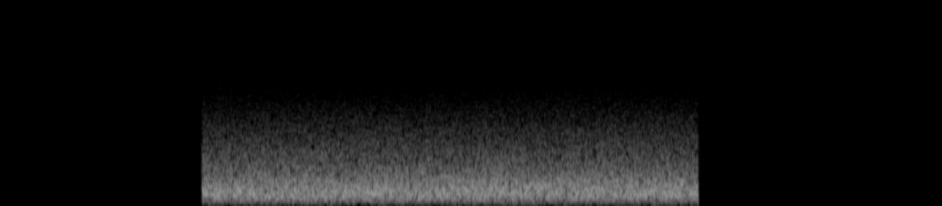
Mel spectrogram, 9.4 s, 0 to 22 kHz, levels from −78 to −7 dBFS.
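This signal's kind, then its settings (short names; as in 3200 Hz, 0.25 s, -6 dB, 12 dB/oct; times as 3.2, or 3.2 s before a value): noise band 220–300 Hz, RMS -38 dBFS 4.96 s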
